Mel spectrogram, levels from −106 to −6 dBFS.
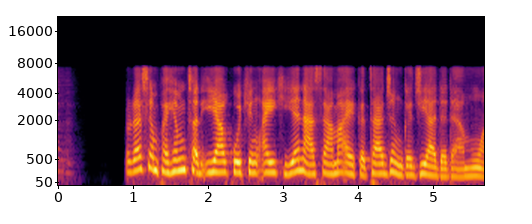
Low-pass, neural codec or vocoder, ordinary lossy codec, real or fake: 7.2 kHz; codec, 16 kHz, about 1 kbps, DyCAST, with the encoder's durations; none; fake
